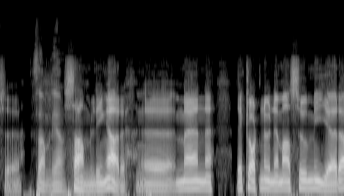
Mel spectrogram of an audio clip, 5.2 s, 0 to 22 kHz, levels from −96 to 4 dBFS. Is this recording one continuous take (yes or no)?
yes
